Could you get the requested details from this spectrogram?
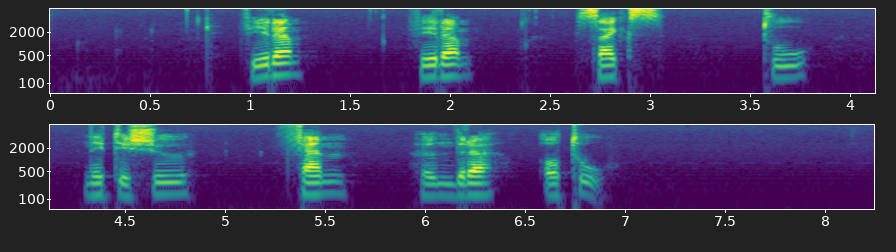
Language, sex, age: Norwegian, male, 29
